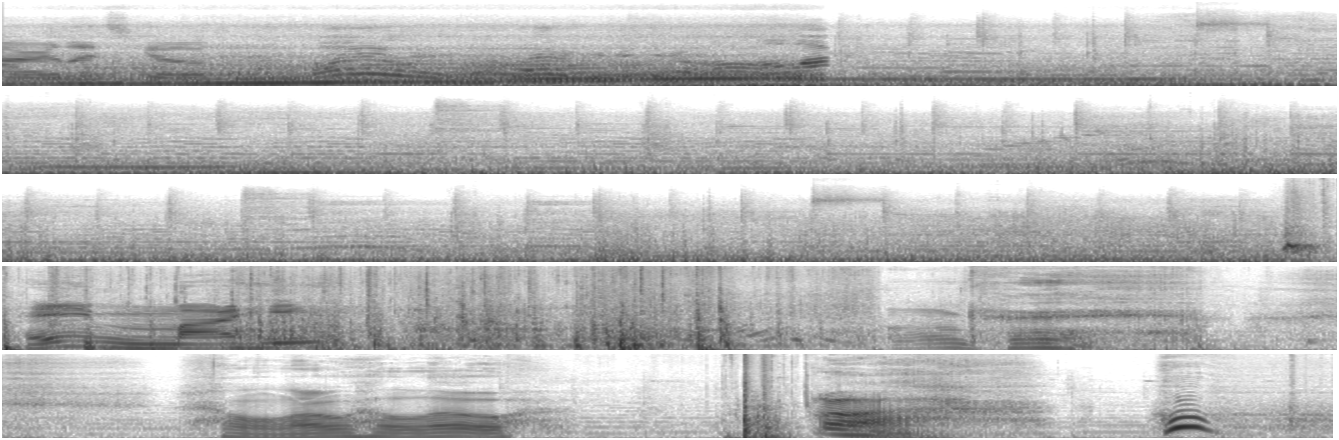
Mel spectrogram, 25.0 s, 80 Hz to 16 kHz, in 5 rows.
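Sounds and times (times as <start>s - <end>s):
outboard engines revving: 0.0s - 7.1s.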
